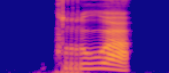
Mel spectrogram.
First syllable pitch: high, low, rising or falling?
falling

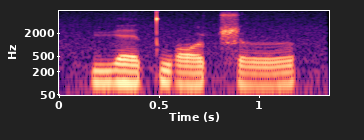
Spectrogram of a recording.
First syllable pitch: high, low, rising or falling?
rising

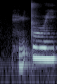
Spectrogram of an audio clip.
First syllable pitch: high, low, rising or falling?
rising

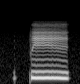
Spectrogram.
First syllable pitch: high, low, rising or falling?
high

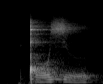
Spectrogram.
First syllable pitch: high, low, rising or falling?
rising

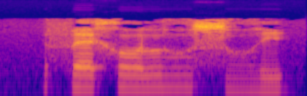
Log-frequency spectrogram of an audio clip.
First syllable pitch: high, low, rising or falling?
high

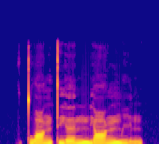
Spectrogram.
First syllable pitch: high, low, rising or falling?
rising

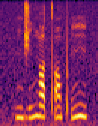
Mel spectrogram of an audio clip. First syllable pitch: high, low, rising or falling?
rising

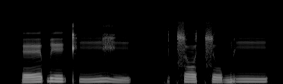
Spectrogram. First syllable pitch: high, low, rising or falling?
rising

